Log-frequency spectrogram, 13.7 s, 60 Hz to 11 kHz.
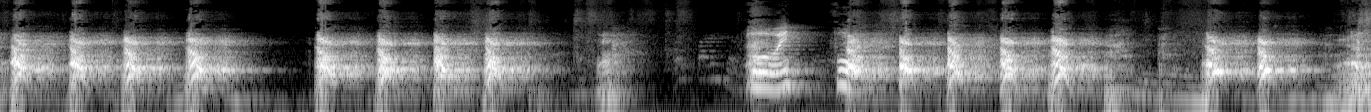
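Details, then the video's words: Rhodesian Ridgeback puppy, 8 months old, barking in quick runs of deep, harsh barks roughly twice a second, with a short pause in the middle and a brief rising whine-like note before the barking resumes. "Rhodesian Ridgeback puppy barking"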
